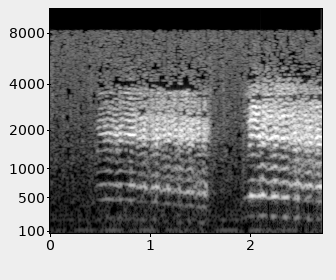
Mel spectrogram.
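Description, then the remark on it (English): A goat bleats twice, loud: a long, wavering cry, then a brief pause before a second bleat begins and is cut off at the end. “This poor thing's the goat in more ways than one, Jim.”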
